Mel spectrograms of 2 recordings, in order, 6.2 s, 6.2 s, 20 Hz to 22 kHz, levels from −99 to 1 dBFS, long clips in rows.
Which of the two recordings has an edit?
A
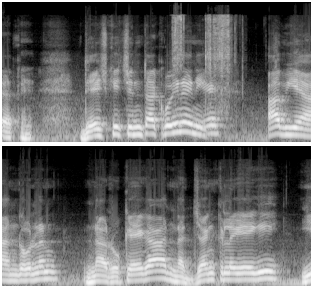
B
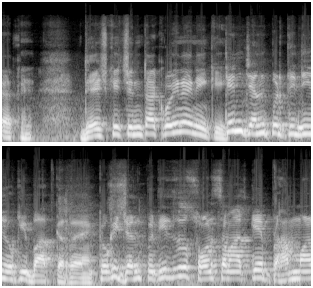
A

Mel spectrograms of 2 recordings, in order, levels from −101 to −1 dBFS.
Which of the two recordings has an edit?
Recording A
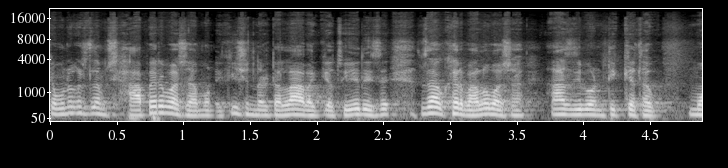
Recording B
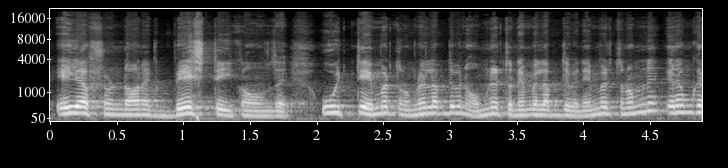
A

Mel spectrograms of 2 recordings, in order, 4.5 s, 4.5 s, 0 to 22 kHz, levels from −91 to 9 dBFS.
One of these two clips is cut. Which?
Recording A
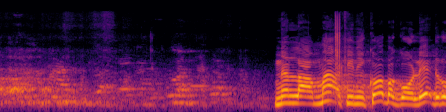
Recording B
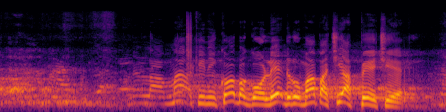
B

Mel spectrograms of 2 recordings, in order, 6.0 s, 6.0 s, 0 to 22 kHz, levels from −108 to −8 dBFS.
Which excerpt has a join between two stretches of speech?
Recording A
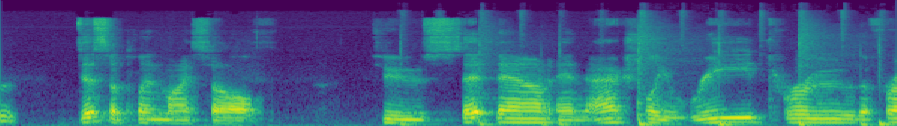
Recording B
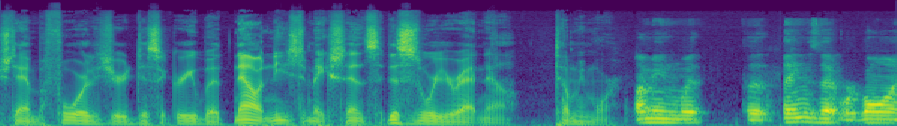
B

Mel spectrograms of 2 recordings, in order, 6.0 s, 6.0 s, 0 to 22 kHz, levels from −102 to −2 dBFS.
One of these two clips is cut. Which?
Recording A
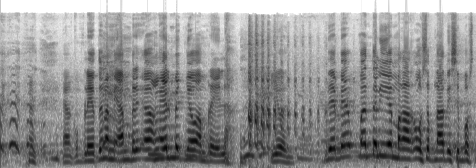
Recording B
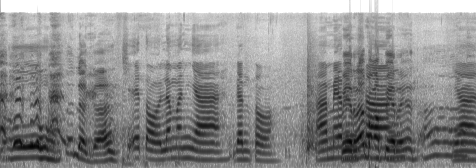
B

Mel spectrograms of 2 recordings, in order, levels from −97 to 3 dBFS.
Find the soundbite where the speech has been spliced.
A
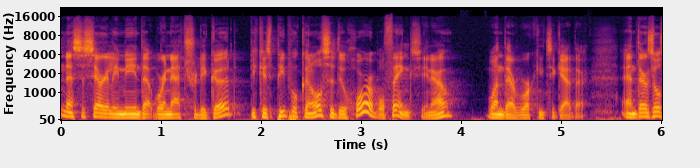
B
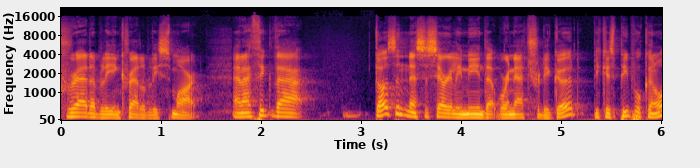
B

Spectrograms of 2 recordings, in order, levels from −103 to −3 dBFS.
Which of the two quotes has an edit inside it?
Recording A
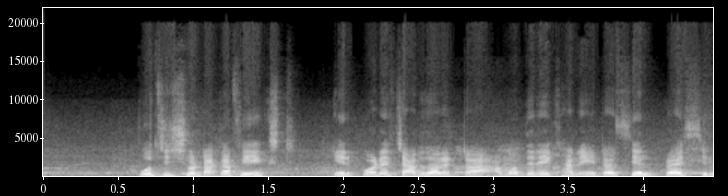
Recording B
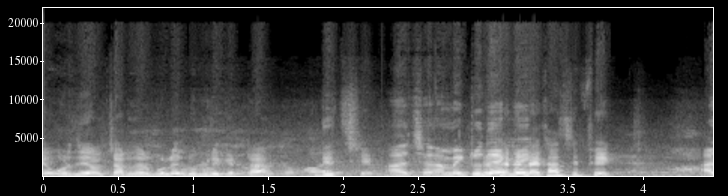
B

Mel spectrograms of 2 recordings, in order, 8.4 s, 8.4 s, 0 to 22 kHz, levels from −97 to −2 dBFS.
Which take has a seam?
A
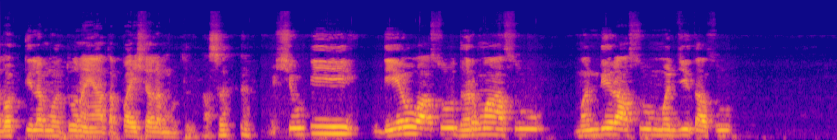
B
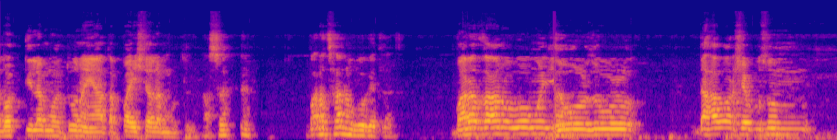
A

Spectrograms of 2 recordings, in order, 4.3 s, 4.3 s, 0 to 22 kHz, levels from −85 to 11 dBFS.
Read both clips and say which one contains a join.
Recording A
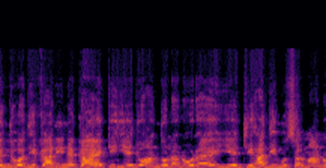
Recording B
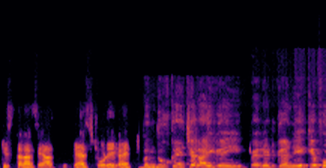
B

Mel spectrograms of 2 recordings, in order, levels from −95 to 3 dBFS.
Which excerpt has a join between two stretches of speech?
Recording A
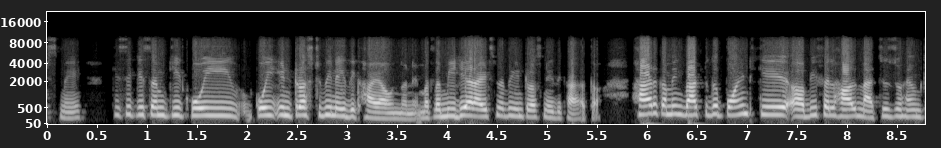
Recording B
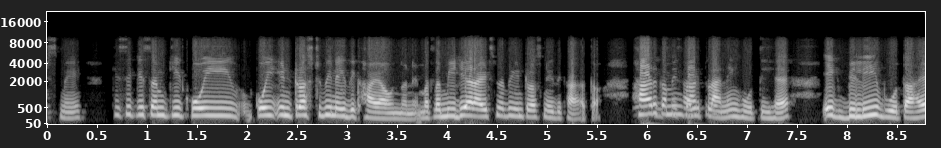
B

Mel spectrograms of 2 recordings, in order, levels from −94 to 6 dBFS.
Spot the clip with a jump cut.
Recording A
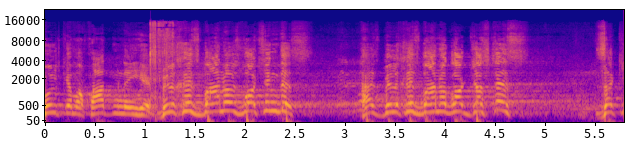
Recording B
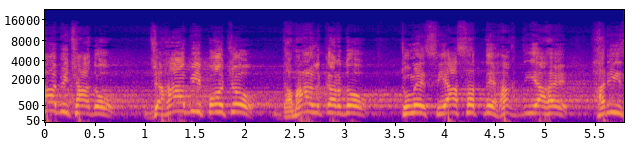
A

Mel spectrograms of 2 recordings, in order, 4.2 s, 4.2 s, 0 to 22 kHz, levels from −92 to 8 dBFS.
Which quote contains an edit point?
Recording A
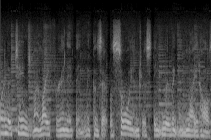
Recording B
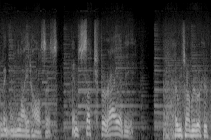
B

